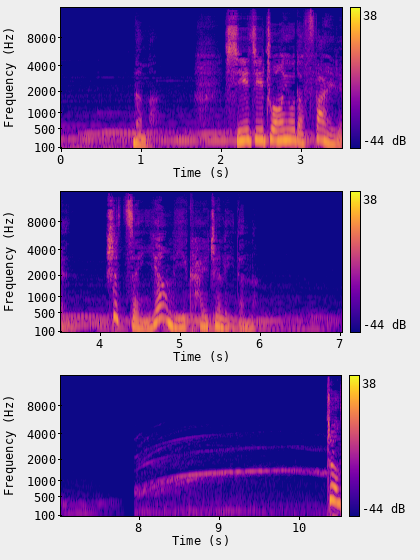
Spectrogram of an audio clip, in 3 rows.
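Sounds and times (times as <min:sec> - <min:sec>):
speech: 0:00.9 - 0:06.0, 0:10.4 - 0:10.5
police car siren approaching: 0:08.0 - 0:10.5.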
